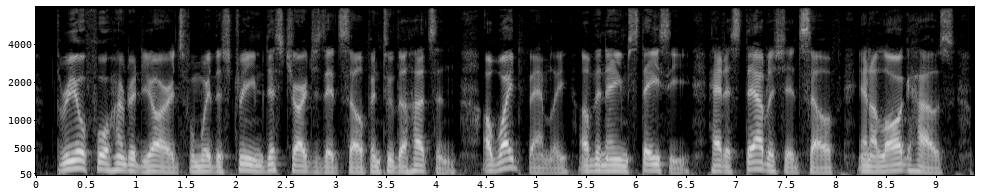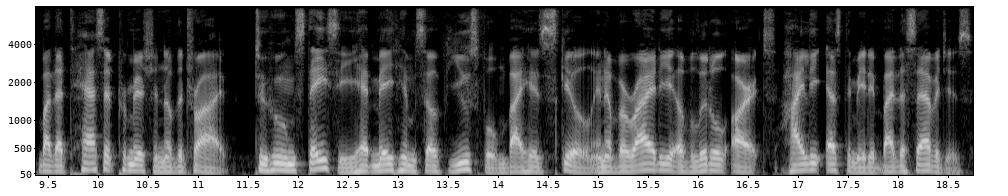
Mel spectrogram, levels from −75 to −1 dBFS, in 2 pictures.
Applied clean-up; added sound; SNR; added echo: none; none; none; none.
